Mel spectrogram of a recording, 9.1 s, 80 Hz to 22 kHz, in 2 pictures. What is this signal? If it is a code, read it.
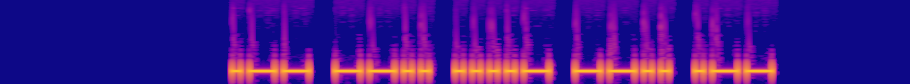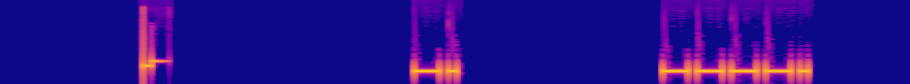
Morse code, heard as a keyed tone, about 28 wpm, spaced as for 18 wpm, 700 Hz. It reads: WZ4ZW N9
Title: USA Call Signs - 5 Characters - 8x Character Spacing - 28wpm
